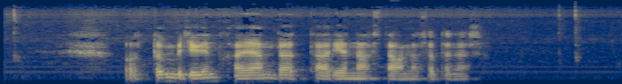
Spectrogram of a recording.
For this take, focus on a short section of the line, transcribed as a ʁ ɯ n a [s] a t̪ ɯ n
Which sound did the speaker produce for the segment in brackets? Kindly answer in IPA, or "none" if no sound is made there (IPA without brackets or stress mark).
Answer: s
